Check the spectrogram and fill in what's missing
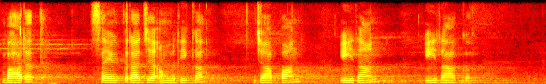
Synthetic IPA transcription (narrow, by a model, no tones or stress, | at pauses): bʱaːɾət̪ | sə̃jʊ̃kt̪əɾaːd͡ʒjəʔə̰mɾiːka | d͡ʒaːpaːn | iɾaːniɾaːk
